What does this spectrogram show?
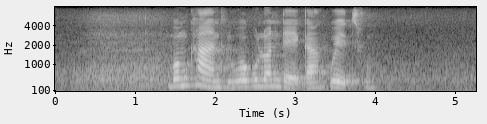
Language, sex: Zulu, female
